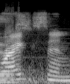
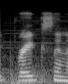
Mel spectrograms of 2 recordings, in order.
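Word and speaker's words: Braixen: Oh, Bryson. Bryson's a good one. Someone say Brixson. And I don't see how you can get that. Like who? Bryson. I say Bryson.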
